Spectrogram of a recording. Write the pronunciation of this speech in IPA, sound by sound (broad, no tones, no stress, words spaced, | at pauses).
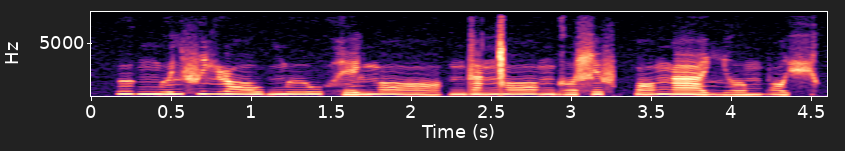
ɯ ŋ͡mɯlʲfiʎ ɭɔːwŋ͡mɯːwhelʲmɔː | ndaŋ͡ǀɔːŋɡɤɬef k͡pɔŋaː ʎɤmbɔç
